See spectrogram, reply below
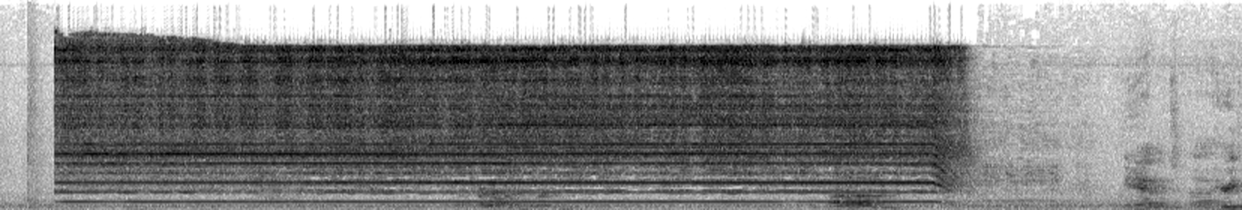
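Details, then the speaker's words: Medtronic surgical drill integrated into a haptic temporal bone surgery simulator: steady high-pitched motor whine for several seconds then stopping, faint talk in background; simulated training setup. "the system in action so this person's manipulating the drill with the the see the drill in Virtual environment sound a lot like that"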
